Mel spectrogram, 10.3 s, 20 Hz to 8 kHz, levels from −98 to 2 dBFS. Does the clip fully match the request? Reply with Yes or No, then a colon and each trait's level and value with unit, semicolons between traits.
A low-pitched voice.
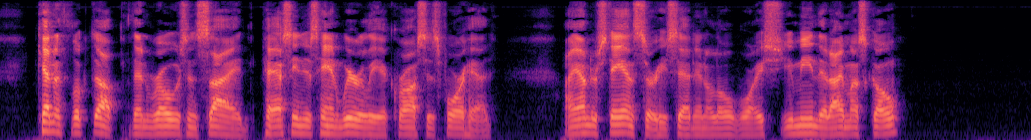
Yes: low, 110 Hz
